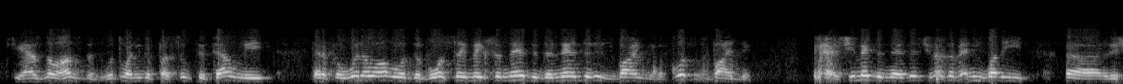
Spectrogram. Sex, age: male, 60-79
